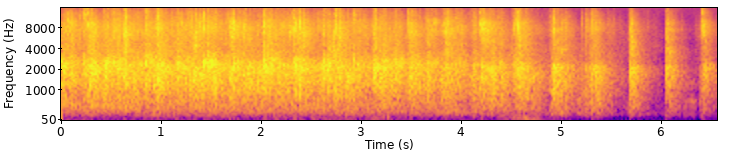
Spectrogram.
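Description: A crowd applauds steadily, a dense wash of clapping that holds for several seconds and then thins out, with the last few scattered claps trailing off individually at the end.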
